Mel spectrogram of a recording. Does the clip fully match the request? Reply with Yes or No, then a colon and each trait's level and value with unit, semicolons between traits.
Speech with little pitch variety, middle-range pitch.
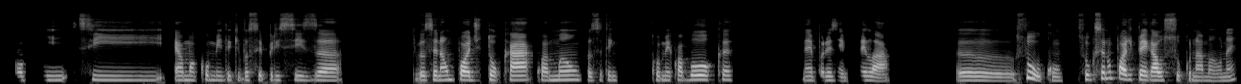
No: narrow, 1.5 semitones; high, 200 Hz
